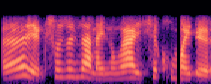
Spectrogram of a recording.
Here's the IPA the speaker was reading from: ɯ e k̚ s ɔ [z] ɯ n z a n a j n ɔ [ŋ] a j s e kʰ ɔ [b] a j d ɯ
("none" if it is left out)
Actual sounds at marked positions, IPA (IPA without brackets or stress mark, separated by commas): z, ŋ, m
